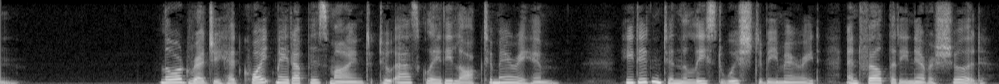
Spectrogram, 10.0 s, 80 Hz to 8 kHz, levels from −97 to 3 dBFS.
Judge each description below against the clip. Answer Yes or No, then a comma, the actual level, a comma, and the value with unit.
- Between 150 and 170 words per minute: No, average, 180 wpm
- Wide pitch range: Yes, wide, 6.6 semitones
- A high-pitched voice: Yes, high, 200 Hz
